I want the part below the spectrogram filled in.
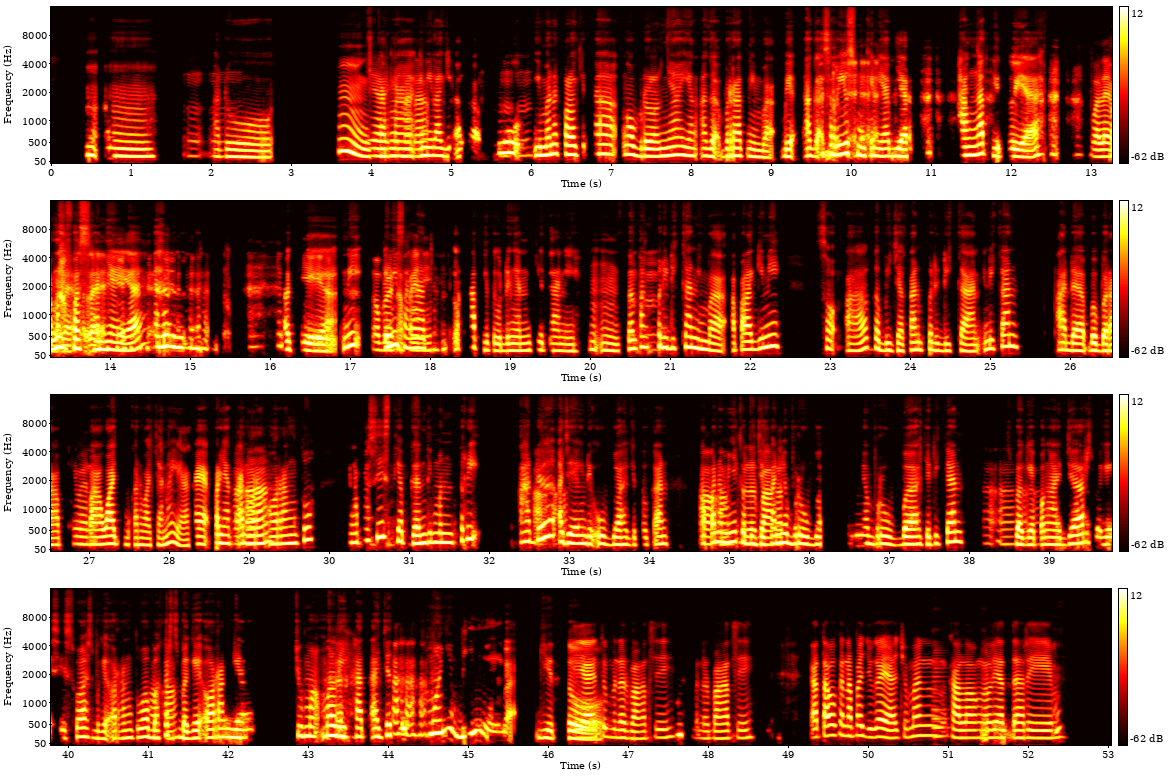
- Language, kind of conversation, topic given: Indonesian, unstructured, Mengapa kebijakan pendidikan sering berubah-ubah dan membingungkan?
- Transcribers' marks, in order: distorted speech; other background noise; chuckle; laughing while speaking: "pernapasannya"; chuckle; laugh; tapping; unintelligible speech; chuckle; other noise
